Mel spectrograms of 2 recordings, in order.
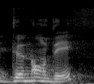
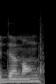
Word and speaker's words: demand: par ied mende non on ne demande pas on demand non plus or c'est tim and accent tonique sur la voyelle et demand donc demandé en français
